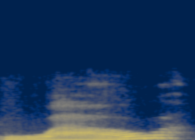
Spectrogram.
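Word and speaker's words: و: and finally we have the letter wow the name of the letter is wow and the sound is W as in window or o as in Boots so it's a big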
